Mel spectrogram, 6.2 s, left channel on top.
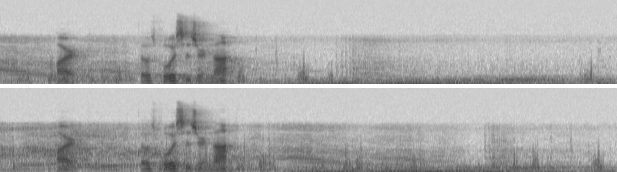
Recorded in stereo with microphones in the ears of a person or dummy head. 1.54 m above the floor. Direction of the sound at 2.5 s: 75° left (ahead or behind).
